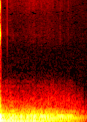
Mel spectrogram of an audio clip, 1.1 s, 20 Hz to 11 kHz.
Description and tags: FD808A Bass Drum
drum hits processed to sound like an 808
drums, drum, 808, machine, kick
